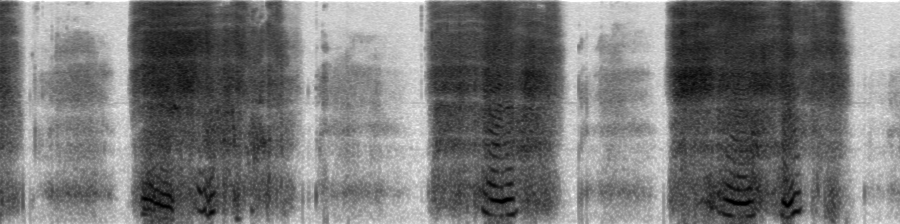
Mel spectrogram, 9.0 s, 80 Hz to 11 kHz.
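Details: Very strong sneezes, hard to announce: three loud, explosive sneezes, each preceded by a short catching inhalation, about 21 per minute; forceful sneezing.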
